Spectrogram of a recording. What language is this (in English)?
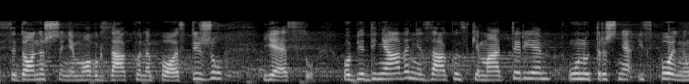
Serbian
